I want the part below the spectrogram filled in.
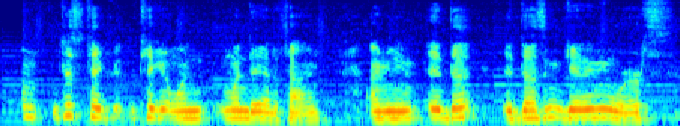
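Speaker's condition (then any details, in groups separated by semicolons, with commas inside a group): Cerebral palsy; wheelchair user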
